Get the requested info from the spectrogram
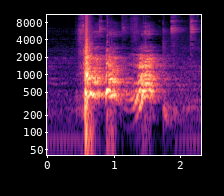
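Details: Doberman Pinscher named Rudy barking on alert after being asked "What's that?", a habit since a few months old; three sharp barks in quick succession, the last longer and lower.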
